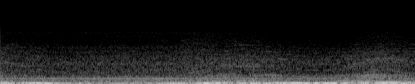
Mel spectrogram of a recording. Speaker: As you can see, completely different. Vibration is gone.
